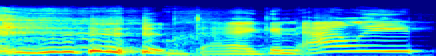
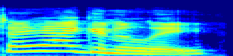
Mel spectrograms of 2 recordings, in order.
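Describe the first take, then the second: First: Two words, with the main stress on 'Al'. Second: Said fast as one word, stressed on 'ag'.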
